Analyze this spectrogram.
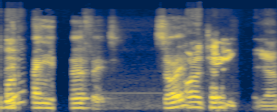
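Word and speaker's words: Onetangi: Onotangi. Yeah, I pronounced it right. Onotangi is perfect pronunciation. Exactly right.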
